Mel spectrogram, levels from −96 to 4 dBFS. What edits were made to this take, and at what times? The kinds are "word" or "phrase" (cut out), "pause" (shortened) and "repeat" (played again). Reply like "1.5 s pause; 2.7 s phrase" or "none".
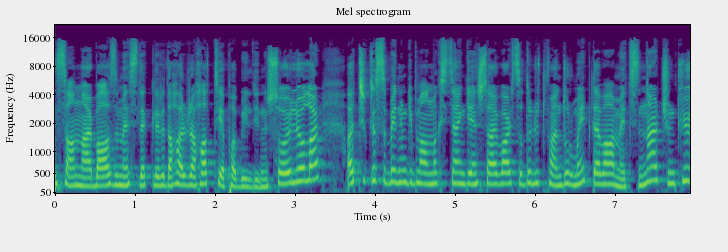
4.5 s word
